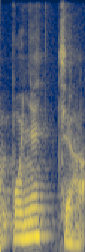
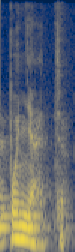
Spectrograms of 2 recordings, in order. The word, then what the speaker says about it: поняття: утворити іменник поняття і з наголосом на останній склад саме поняття а не поняття і це іменник поняття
